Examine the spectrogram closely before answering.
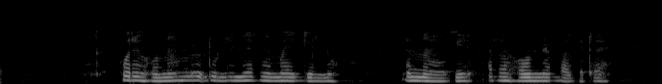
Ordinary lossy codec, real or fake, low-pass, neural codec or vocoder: none; fake; 5.4 kHz; codec, 16 kHz, 4 kbps, FreqCodec, larger model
